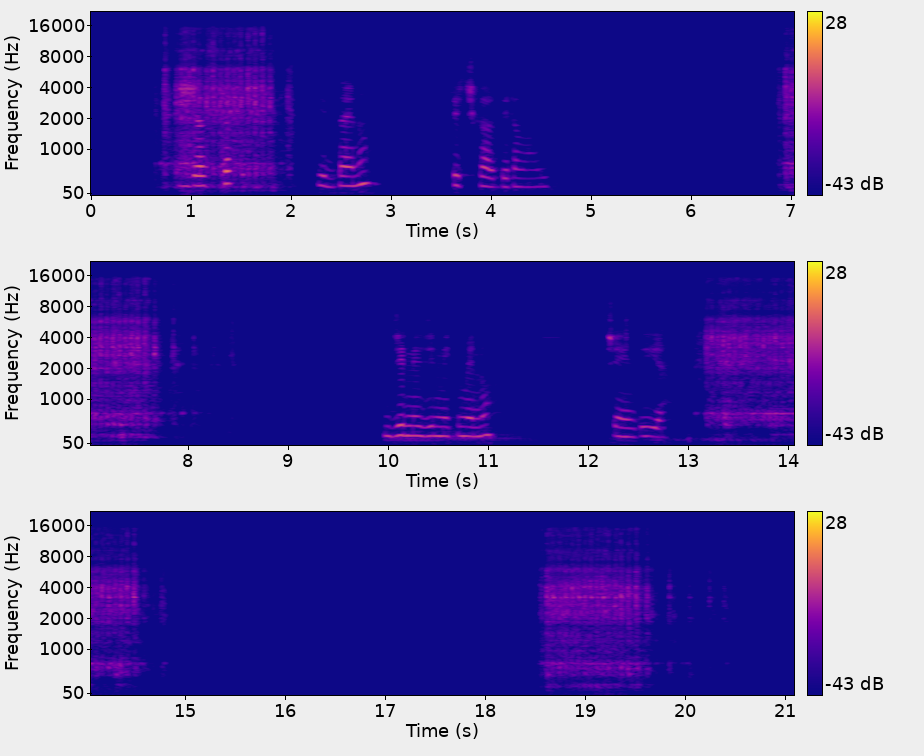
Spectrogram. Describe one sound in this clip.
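A sewing machine stitches in short, fast bursts.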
